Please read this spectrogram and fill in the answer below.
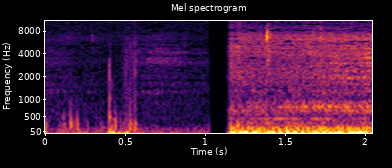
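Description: Low, steady engine and cabin rumble of a vehicle, heard from inside, starting abruptly about a second in. Before it there are only a few faint, short handling sounds.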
